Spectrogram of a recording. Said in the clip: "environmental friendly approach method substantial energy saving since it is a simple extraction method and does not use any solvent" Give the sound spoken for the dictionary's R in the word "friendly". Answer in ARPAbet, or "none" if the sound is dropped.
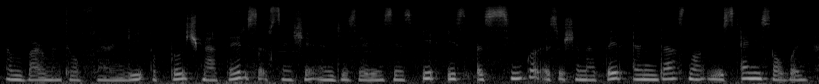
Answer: L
